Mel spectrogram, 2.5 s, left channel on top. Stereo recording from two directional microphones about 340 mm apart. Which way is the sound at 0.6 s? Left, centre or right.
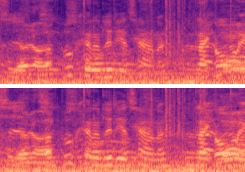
Centre.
